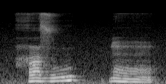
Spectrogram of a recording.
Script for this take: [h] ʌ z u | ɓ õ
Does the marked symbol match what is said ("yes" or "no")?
yes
